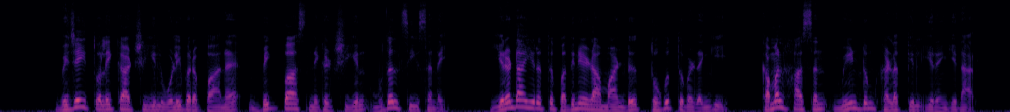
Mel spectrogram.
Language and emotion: Tamil, neutral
